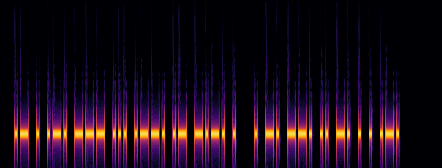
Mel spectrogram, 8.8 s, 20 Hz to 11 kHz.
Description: Morse code, heard as a keyed tone, about 21 wpm, 700 Hz. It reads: AEROSPACE ENGINEER
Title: K1USN SST QSO Practice 22wpm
